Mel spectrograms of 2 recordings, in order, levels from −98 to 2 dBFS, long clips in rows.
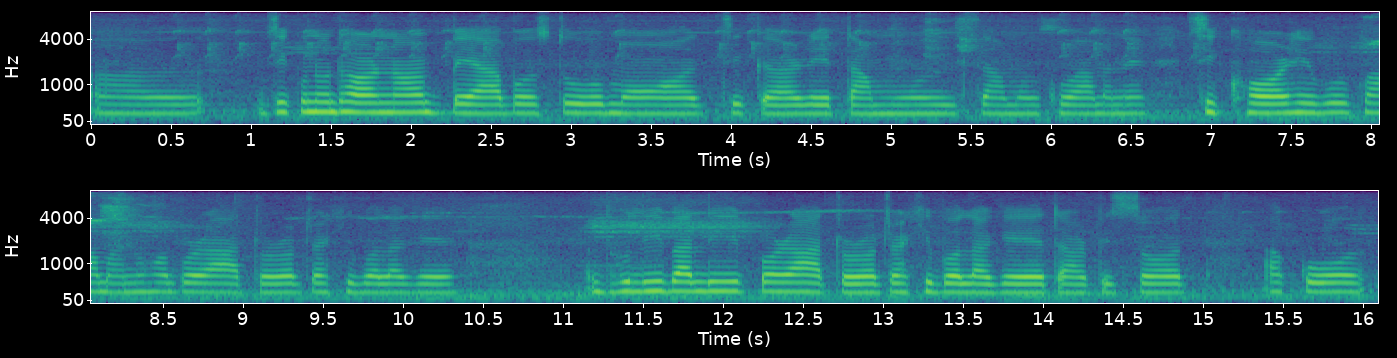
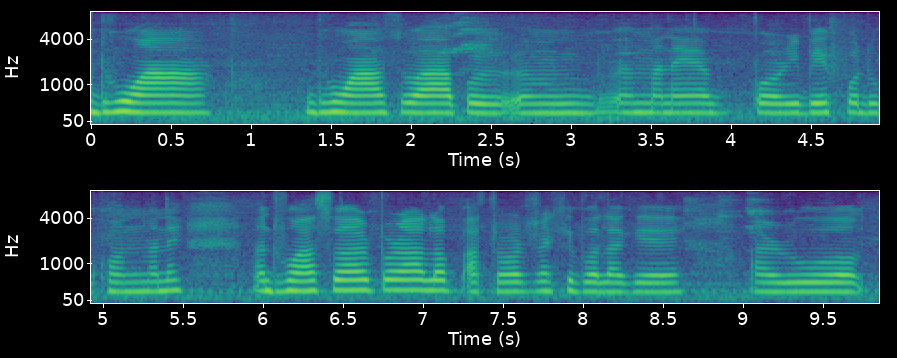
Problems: constant background noise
